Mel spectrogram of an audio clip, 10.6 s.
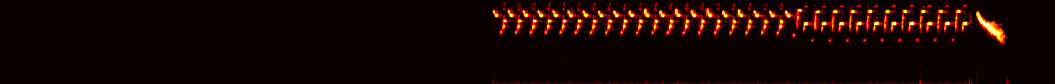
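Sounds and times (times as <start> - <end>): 
European goldfinch singing: 5.0 - 10.1.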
